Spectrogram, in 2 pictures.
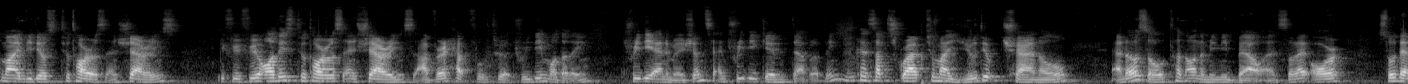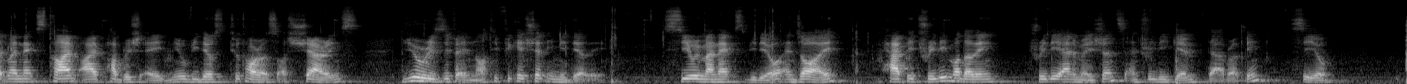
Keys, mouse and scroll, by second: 2.2-9.2 drag, 11.2-12.8 drag, 12.8-15.2 scroll down 6, 15.2 scroll down 1, 15.2 click, 15.7-17.2 scroll down 12, 17.2 scroll up 10, 17.3-18.3 middle drag, 18.3 click, 18.7 middle click, 18.8-20.1 scroll up 14, 20.1 shift+middle click, 21.1 click, 21.3 middle click, 21.4-22.6 scroll up 5, 22.6 middle click, 22.8-24.5 scroll down 14, 24.5 click.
